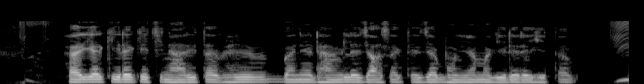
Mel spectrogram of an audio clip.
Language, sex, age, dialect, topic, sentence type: Chhattisgarhi, male, 18-24, Western/Budati/Khatahi, agriculture, statement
